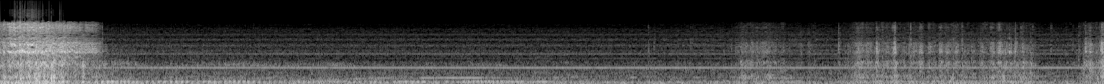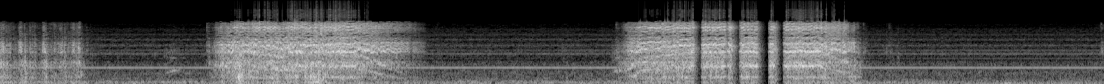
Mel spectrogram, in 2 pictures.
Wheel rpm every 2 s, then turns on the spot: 0, 0, 0, 30, 20, 50, 80, 50, 140, 0, 50.
6-10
